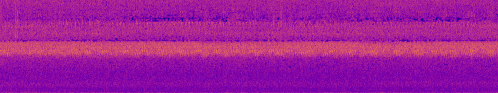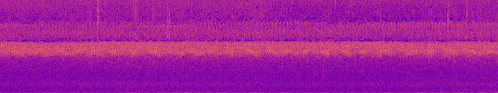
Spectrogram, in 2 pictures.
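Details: Crickets chirping in a steady, unbroken high-pitched trill that runs through the whole stretch, with a constant low rush of wind underneath, offered as soothing background sound for studying.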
